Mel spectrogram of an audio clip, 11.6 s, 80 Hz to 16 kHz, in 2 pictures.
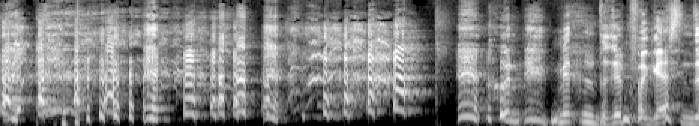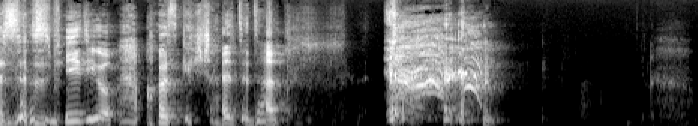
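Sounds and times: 
laughter: 0.0 - 7.9
speech: 4.4 - 8.4
person coughing: 9.0 - 10.1.

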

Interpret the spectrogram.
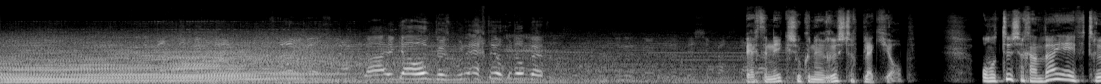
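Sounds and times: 
vibratory pile driver driving a sheet pile into the ground: 0.0 - 8.6
speech: 4.0 - 5.6, 7.4 - 11.0.

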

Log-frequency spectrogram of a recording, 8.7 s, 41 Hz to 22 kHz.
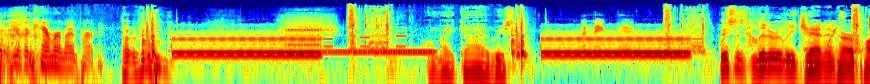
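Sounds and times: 
speech: 0.0 - 1.9, 4.3 - 5.4, 7.2 - 8.6
telephone tone while a call is placed to a church: 1.7 - 4.3, 5.4 - 7.0.

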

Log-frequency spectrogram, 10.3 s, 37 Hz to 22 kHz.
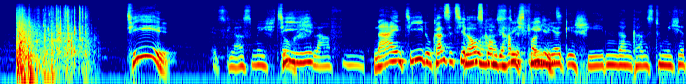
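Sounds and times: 
broom rack kicked hard, clattering crash: 0.2 - 1.5
speech: 2.0 - 2.6, 3.2 - 10.2.

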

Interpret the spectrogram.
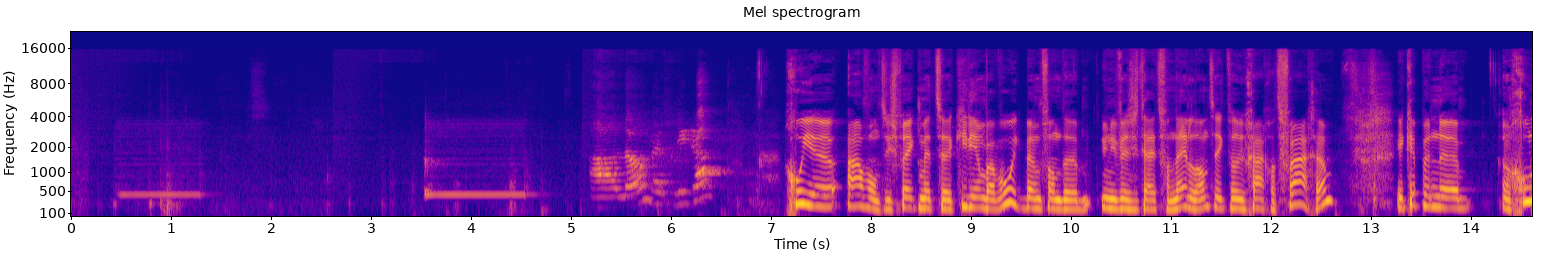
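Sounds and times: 
ringback tone of an outgoing telephone call: 0.4 - 1.4, 3.6 - 4.7
speech: 7.2 - 14.6.

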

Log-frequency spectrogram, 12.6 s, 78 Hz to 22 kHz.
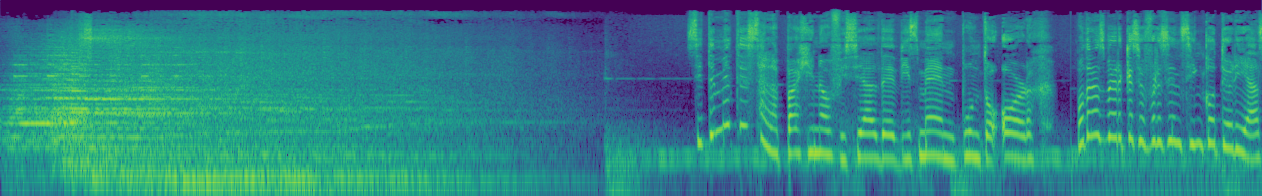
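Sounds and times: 
train sound effect rushing rumble: 0.0 - 6.1
speech: 7.0 - 12.6.

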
